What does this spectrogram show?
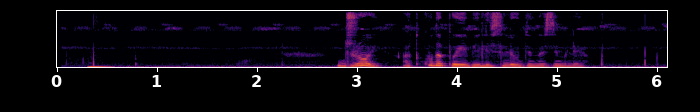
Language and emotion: Russian, neutral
